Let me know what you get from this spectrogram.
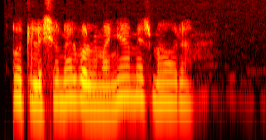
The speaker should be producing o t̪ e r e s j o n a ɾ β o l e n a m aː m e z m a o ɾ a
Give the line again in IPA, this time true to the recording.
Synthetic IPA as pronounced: o t̪ e l e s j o n a l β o l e m a ɲ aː m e z m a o ɾ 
